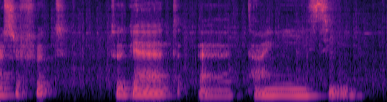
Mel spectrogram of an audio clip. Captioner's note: darning foot whirring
